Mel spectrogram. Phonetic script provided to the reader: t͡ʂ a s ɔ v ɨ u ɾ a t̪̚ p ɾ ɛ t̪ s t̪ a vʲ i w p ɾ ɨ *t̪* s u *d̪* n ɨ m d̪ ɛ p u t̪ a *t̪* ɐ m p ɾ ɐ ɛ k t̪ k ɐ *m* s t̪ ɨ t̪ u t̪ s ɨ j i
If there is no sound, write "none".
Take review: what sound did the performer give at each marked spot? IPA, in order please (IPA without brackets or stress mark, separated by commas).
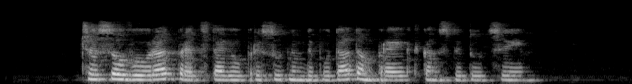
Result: none, t̪, t̪, n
